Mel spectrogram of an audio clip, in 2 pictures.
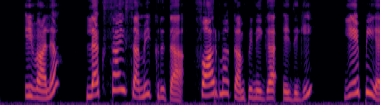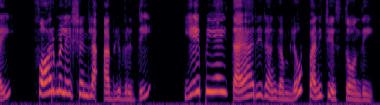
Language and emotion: Telugu, neutral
